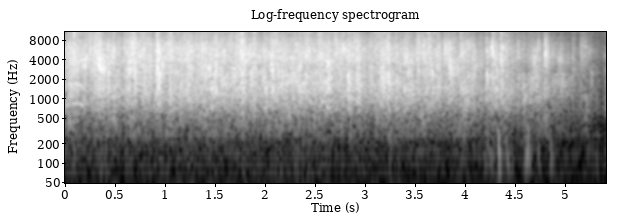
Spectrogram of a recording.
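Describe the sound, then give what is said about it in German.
An audience claps for Jesus in sustained, dense applause, a steady wash of many hands that holds for several seconds before thinning out toward the end. “gebt Jesus ruhig einen Applaus, das ist wirklich immer gut.”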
